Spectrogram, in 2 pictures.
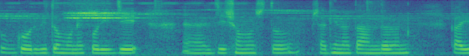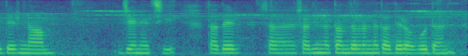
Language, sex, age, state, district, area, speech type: Bengali, female, 18-30, West Bengal, Jalpaiguri, rural, spontaneous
